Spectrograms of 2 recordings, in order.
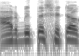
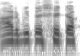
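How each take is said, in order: The two takes are said the same way.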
